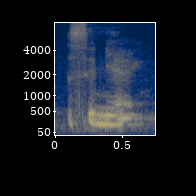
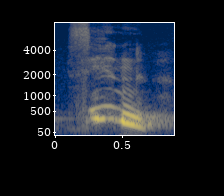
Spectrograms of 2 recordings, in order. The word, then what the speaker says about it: Signe: Okay, Signe. Am I saying that right? I'm saying it wrong. It's called Signe. Sin.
